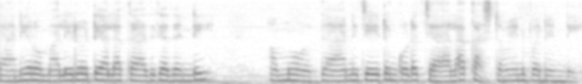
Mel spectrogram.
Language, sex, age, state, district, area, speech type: Telugu, female, 30-45, Andhra Pradesh, Vizianagaram, urban, spontaneous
